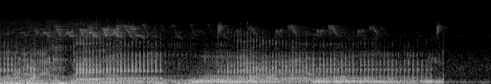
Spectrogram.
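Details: Lions gathered around a fresh kill in Luangwa, feeding with low growls; deep, rumbling growls run almost continuously for about four and a half seconds, then drop away to quiet, with faint bird chirps above.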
